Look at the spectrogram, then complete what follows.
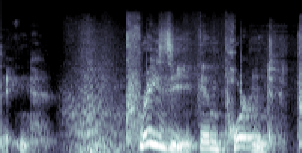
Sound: air whooshing

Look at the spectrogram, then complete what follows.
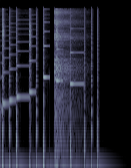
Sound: gun shot

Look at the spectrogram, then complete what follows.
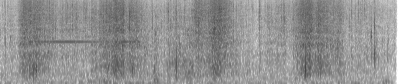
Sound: metal detector beeping

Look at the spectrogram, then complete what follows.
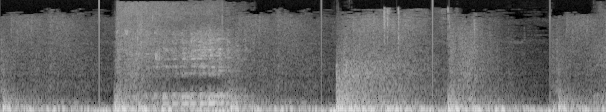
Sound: T. rex stomping; T. rex growling

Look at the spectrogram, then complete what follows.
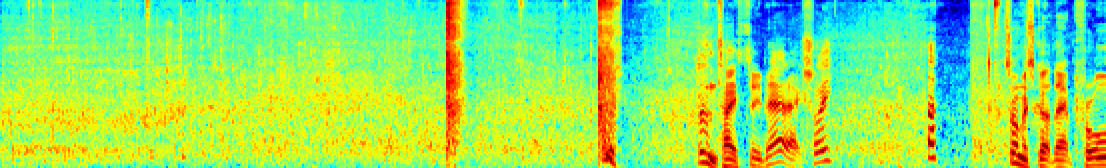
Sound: spitting

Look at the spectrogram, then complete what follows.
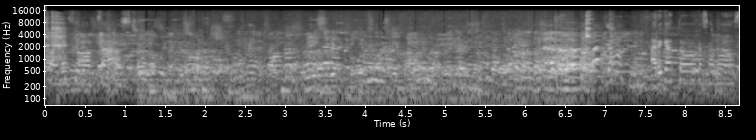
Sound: indistinct chattering

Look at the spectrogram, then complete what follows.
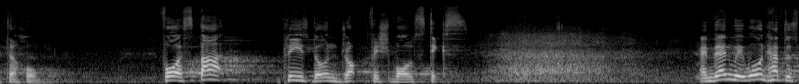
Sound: laughter

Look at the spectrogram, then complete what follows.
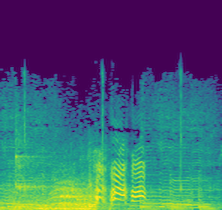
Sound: chuckles

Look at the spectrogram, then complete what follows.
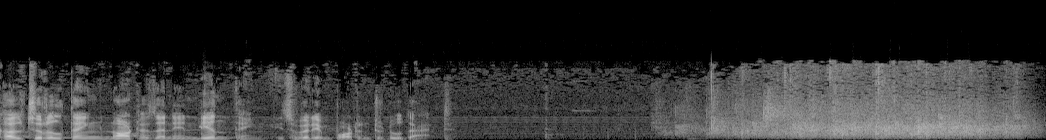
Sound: applause

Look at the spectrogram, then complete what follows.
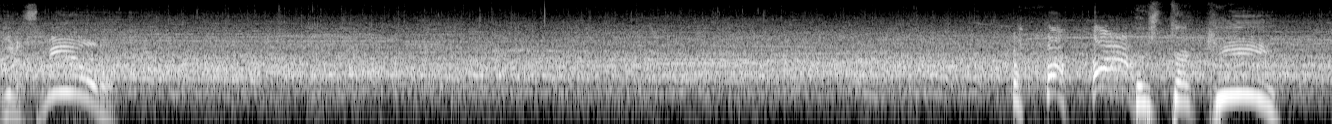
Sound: applause

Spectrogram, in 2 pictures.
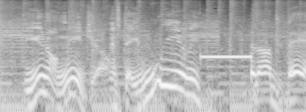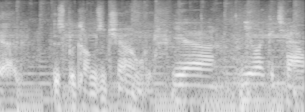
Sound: beep

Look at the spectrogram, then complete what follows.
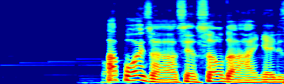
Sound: voiceover

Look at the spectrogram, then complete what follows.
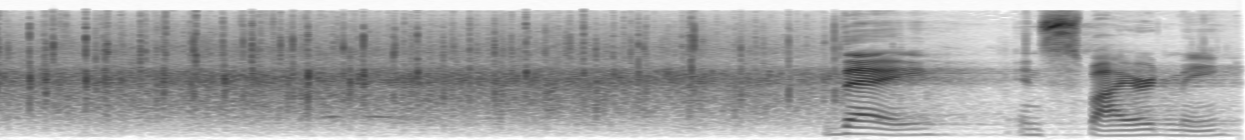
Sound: applause

